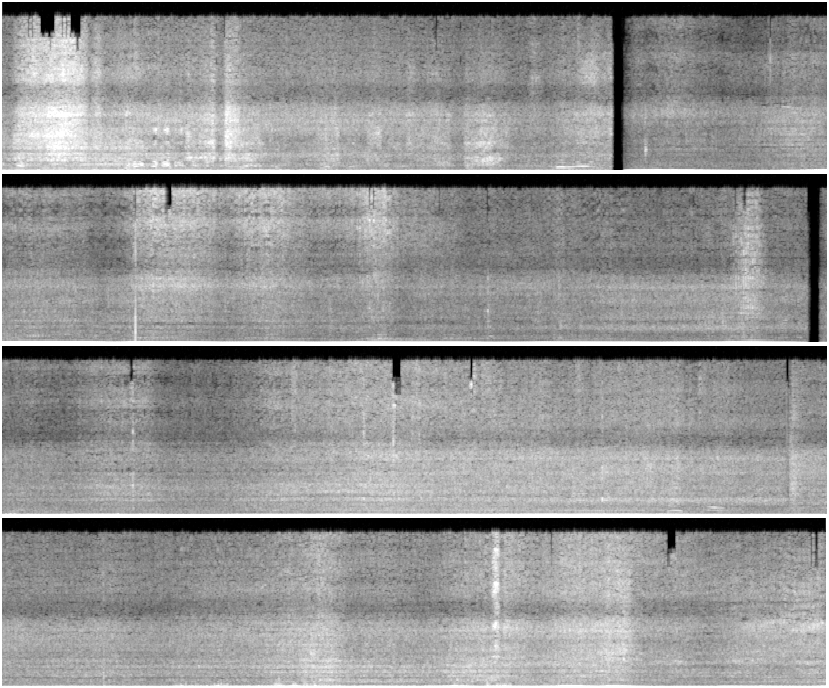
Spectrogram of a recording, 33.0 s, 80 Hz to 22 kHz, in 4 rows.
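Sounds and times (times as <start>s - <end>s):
engine revving: 0.0s - 32.9s.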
